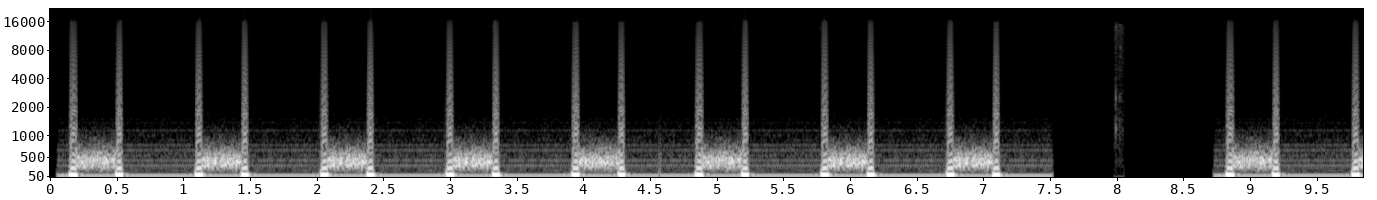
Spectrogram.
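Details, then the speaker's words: Dog heart heard with an electronic stethoscope at about 64 beats a minute: a whooshing systolic murmur, an added sound filling systole between the first and second heart sounds. "Il s'agissait ici d'un bruit surrajouté en phase de sistole entre le B1 et le B2, entre le loup et le doub."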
